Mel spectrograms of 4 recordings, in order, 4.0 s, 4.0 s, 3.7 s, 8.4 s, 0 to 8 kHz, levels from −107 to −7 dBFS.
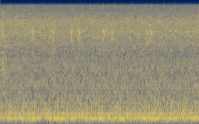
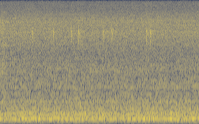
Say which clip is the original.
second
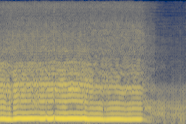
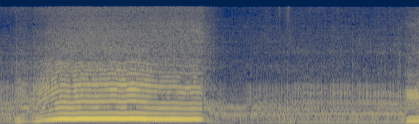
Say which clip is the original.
second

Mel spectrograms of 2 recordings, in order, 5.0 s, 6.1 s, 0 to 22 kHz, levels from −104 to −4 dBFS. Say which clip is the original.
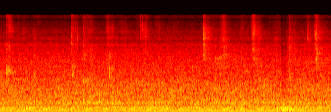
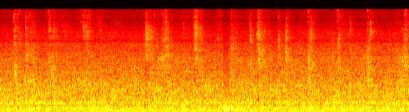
second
